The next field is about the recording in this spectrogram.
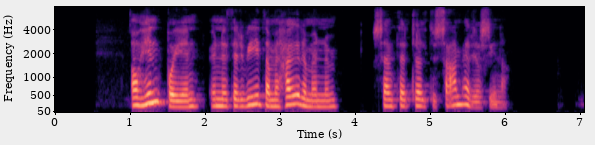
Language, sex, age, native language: Icelandic, female, 40-49, Icelandic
